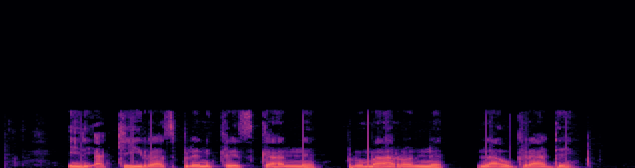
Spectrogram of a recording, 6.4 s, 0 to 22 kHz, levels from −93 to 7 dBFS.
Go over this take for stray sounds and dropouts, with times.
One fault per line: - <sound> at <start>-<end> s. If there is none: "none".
none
